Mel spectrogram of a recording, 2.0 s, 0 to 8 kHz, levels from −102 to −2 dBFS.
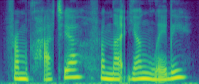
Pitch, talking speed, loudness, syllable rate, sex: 210 Hz, 180 wpm, -16 LUFS, 4.7 syllables/s, female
